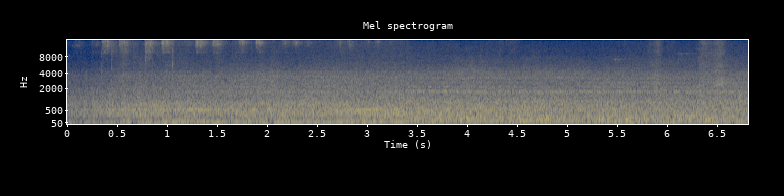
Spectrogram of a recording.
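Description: Train passing at the crossing: a steady noise of wheels on rails that swells in the first second, with a faint steady whine fading out about three seconds in.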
